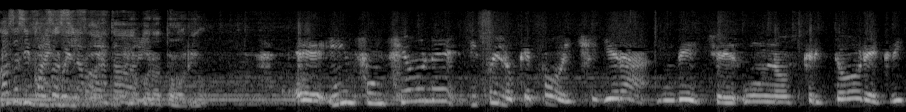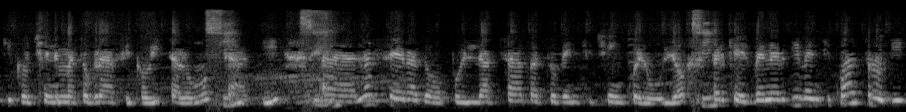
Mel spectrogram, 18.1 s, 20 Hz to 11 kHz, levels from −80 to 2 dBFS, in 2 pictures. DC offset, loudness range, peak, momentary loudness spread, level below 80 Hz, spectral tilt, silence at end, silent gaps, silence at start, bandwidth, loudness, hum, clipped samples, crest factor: under 0.1%; 2 LU; -16 dBFS; 6 LU; -80 dBFS; -1.5 dB/octave; 0 s; none; 0 s; 8.6 kHz; -32 LUFS; none; under 0.1%; 16 dB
